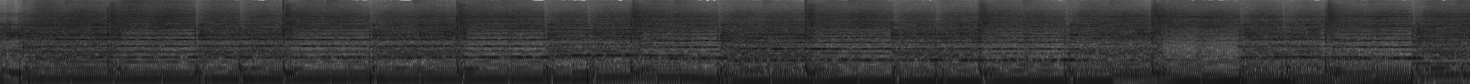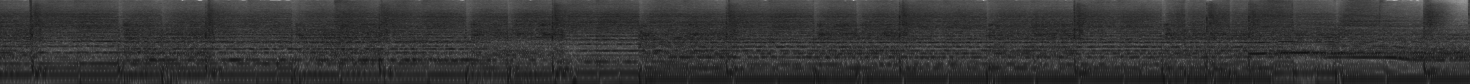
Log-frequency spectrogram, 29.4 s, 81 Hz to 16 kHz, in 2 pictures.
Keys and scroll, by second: 0.3 3, 1.2 ctrl+d, 1.3 Escape, 3.4 Delete, 3.9 ], 6.4-8.8 typing, 13.3 F1, 16.3 ], 16.5 Delete, 16.8 F1, 17.3 4, 20.3-21.3 typing, 24.0 Escape.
